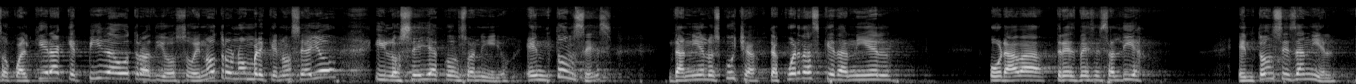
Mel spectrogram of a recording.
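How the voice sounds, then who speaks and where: A Mexican man preaching a sermon as pastor, telling a story dramatically and putting questions to the congregation. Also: high-pitched. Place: church. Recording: reverberant church hall.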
